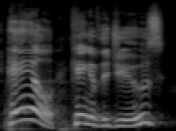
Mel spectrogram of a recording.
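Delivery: loud, slow mock salute; mocking taunt. A narrator's reading. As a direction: draw out a jeering hail. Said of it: "in mockery and taunted".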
